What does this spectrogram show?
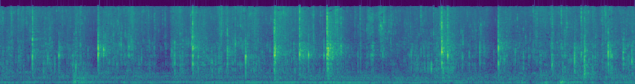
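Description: Raw duck pieces squelching and slapping wetly as they are mixed by hand with a chao, garlic and chili marinade in a plastic basin, with irregular small clicks from a utensil.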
